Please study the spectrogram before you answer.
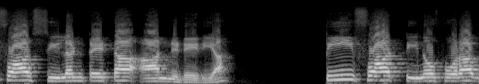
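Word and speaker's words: Ctenophora: cant AA on nidaria P for Tora where the C is silent PCT please P for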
